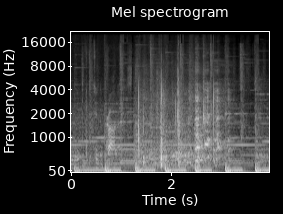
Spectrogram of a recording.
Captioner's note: stomping, clapping, laughing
